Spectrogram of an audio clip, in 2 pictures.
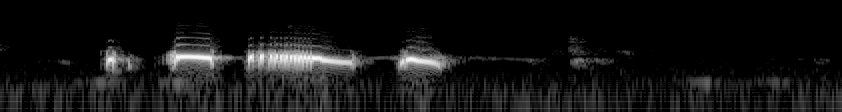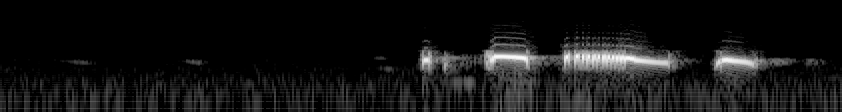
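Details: Spotted dove hen calling to prompt male cooing: two identical phrases about six seconds apart, each a few short clipped coos, a longer swelling coo and a falling final note, in clear silence.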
